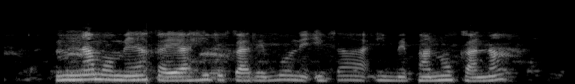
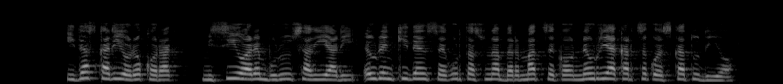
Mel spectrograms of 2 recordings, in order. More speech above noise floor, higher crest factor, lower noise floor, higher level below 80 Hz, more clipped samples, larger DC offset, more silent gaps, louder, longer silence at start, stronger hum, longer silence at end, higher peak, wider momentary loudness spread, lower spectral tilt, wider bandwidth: second, 30 dB vs over 54 dB; about the same, 20 dB vs 18 dB; second, -59 dBFS vs under -90 dBFS; first, -72 dBFS vs -86 dBFS; neither; neither; neither; first, -29 LUFS vs -36 LUFS; second, 0.25 s vs 0.65 s; neither; about the same, 0.45 s vs 0.5 s; first, -8 dBFS vs -18 dBFS; first, 13 LU vs 9 LU; first, -7.5 dB/octave vs -2.5 dB/octave; second, 6.4 kHz vs 7.6 kHz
